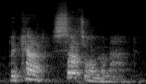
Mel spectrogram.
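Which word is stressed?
sat. The word sat carries the emphasis. It sat rather than stood. "Didn't stand beside it, he sat on it"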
